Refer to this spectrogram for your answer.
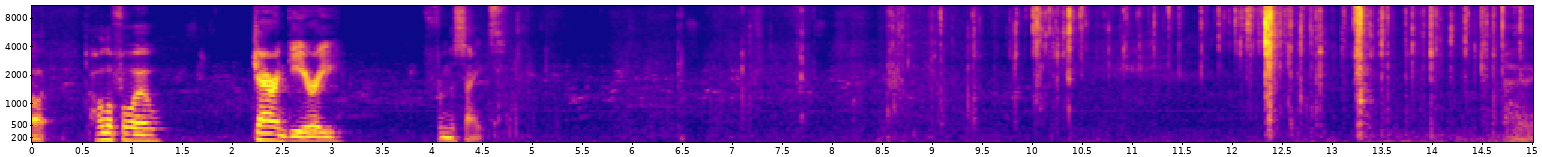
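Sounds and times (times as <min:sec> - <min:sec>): wrapper tearing and crinkling: 0:08.5 - 0:15.0.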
